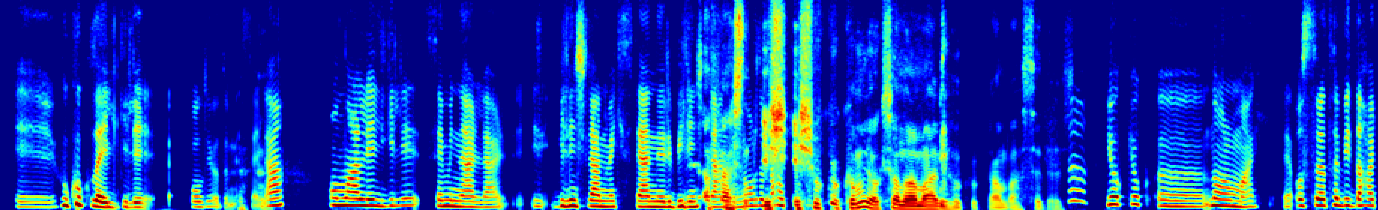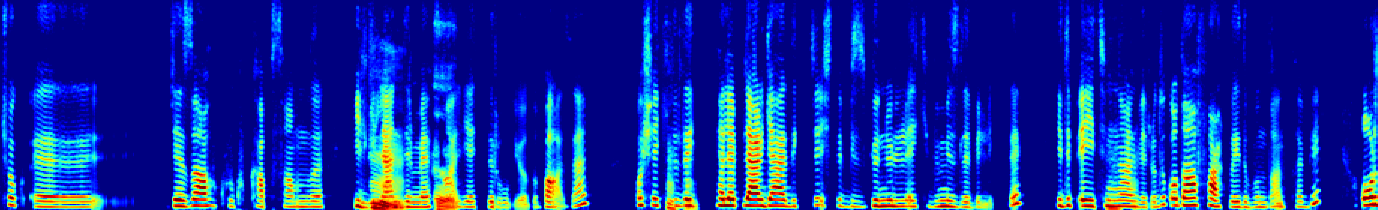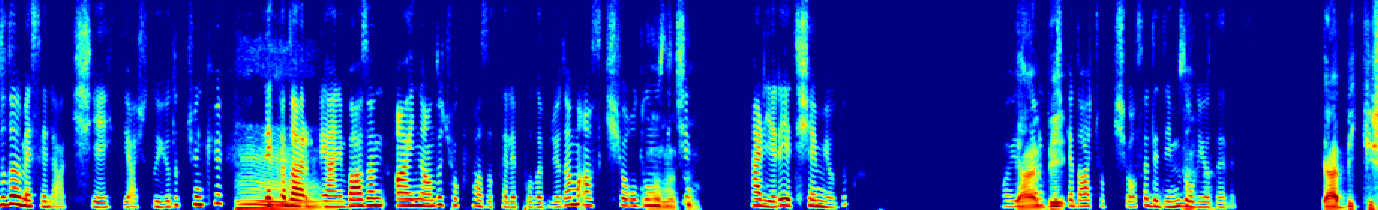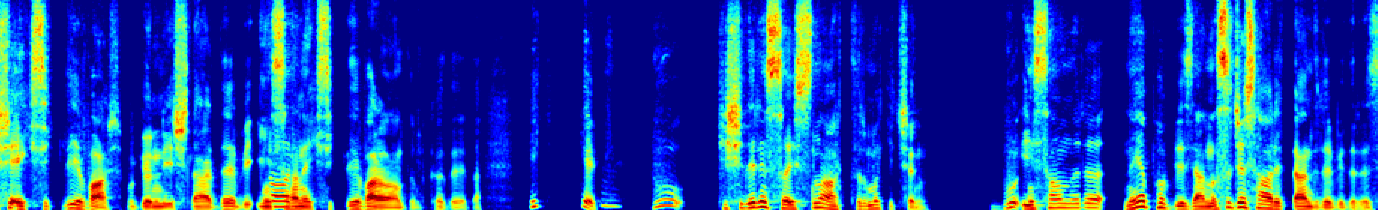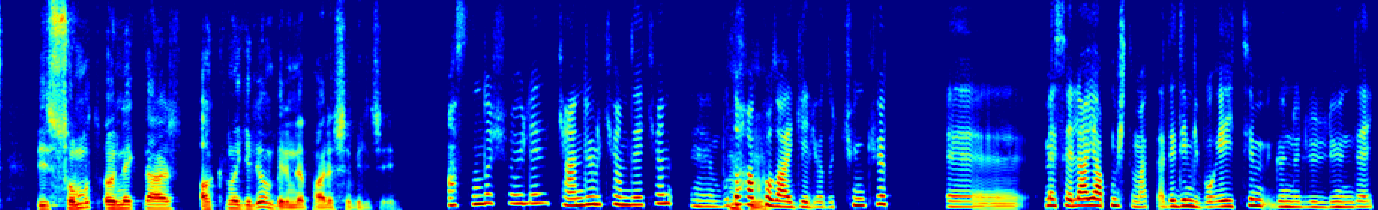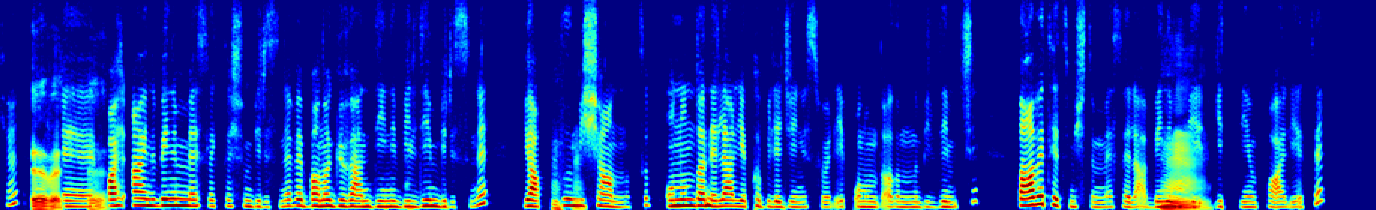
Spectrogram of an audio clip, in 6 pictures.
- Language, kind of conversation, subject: Turkish, podcast, İnsanları gönüllü çalışmalara katılmaya nasıl teşvik edersin?
- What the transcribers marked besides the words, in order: tapping; chuckle; unintelligible speech; drawn out: "Hımm"; unintelligible speech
